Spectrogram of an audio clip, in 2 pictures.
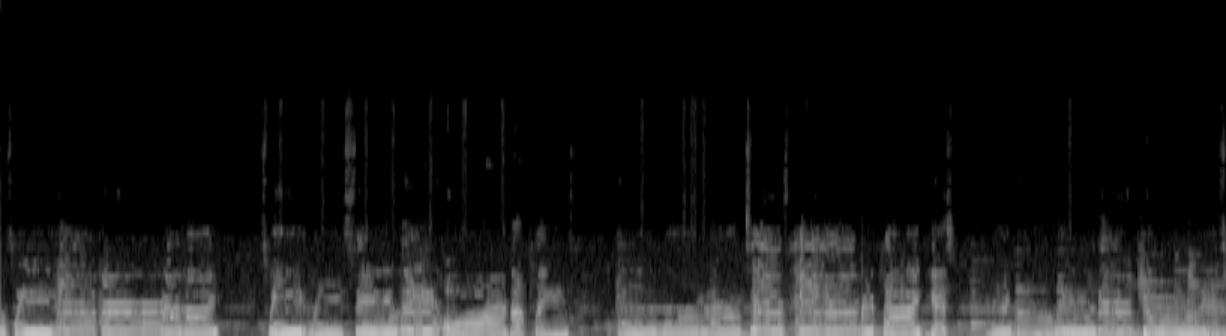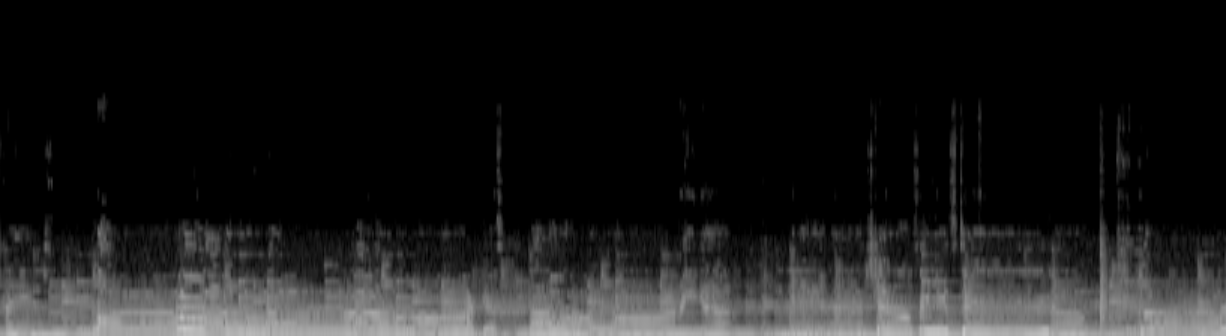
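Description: A woman singing a Christmas song over recorded instrumental backing music, her voice sliding between notes above steady held chords, with brief pauses early on.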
